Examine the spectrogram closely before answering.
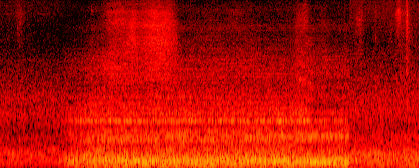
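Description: A steam iron hisses steadily.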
